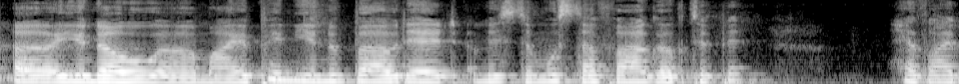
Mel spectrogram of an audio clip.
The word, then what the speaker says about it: Mustafa Göktepe: Mustafa Göktepe. Have I pronounced your name correctly?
